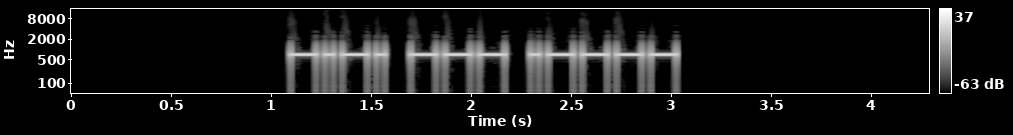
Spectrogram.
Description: Morse code, heard as a keyed tone, about 28 wpm, 700 Hz. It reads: CO1
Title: Callsign Prefixes for Top 100 DXCC - 28wpm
